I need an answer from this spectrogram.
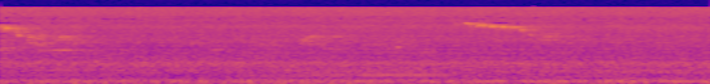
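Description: Quiet outdoor ambience with a few faint, short falling bird chirps and a low steady hum.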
